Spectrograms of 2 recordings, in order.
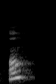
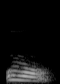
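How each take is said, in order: First: The vowel is said the English way. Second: The vowel is a long French O. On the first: "in English you would say O" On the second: "but in French it's a long O"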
